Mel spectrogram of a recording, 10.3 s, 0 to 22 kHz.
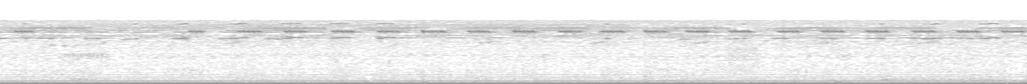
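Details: In eastern Botswana's wilderness at 02:30 AM on 21 May 2016, a cricket keeps up a very regular high pulsing chirp, about three per second, steady throughout, over a low, unchanging hum.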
